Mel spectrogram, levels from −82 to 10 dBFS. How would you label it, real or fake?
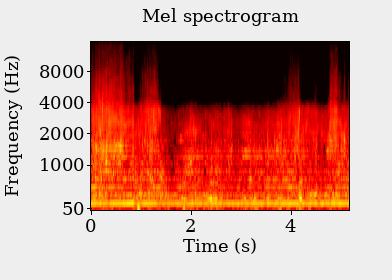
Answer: fake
